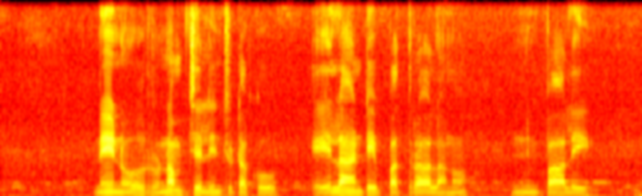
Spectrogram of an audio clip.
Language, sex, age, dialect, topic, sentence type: Telugu, male, 25-30, Telangana, banking, question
